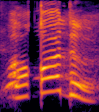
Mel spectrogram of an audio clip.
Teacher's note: قاف کا مخرج زبان کی جڑ تالو کا نرم حصہ. وقد، تال ساکن ہے، کلکلا ہوگا، آواز لوڈ کرائے گی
